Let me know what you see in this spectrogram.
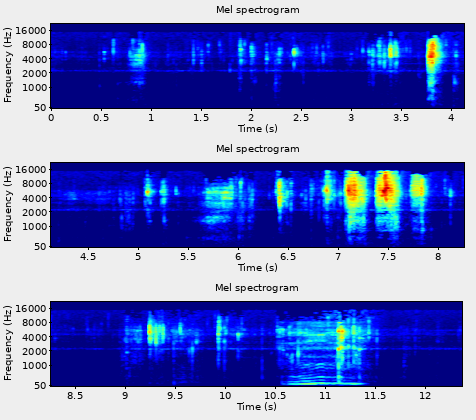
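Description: A person biting and chewing food held in the fingers, with scattered sharp crunching bites, the loudest about seven seconds in. Near the end comes a short hummed sound from the eater.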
